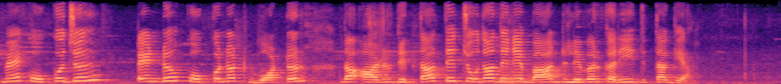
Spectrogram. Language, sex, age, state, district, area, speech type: Dogri, female, 30-45, Jammu and Kashmir, Reasi, urban, read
